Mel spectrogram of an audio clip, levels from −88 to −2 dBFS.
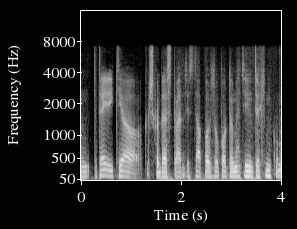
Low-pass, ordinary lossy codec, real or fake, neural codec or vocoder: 7.2 kHz; AAC, 96 kbps; fake; codec, 16 kHz, 0.5 kbps, X-Codec, HuBERT features, trained on general audio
